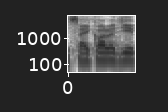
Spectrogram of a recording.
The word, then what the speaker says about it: psychology: In psychology, P is silent.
